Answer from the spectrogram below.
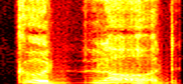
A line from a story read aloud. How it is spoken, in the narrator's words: cried Biffy, quivering like a jelly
